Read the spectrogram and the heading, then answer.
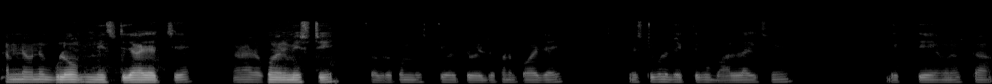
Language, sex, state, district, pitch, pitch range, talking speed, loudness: Bengali, male, West Bengal, Purulia, 110 Hz, 105-110 Hz, 150 wpm, -35 LUFS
